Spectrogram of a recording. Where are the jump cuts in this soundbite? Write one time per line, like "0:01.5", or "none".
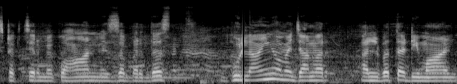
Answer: none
